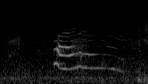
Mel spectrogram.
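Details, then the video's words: Indoors, a four-year-old male cat excited about a lizard gives one quick meow that rises then slides down, under a second long. "Cat talks about a lizard"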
